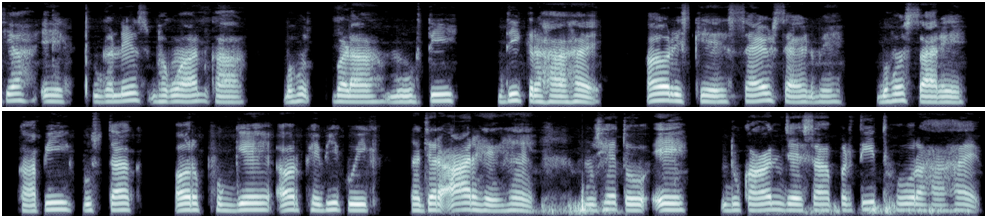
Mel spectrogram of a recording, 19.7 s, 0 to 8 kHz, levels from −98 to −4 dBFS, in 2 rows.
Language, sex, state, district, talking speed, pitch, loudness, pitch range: Hindi, male, Chhattisgarh, Balrampur, 115 wpm, 170 Hz, -18 LUFS, 160-185 Hz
